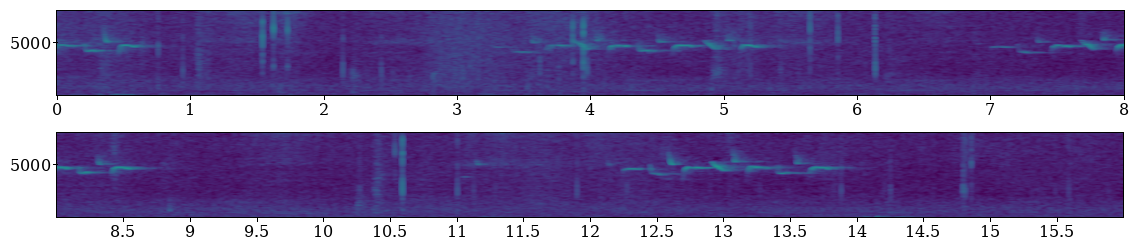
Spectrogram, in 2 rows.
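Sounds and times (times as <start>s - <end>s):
steady outdoor hiss: 0.0s - 16.0s
small bird chirping: 7.0s - 8.8s.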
